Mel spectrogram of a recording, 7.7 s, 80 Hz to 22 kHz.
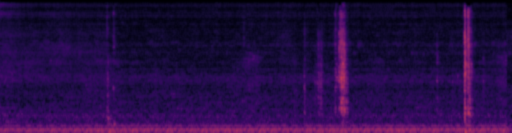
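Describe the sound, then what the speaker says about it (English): A supercharged Ford XR8 Sprint driving, with a steady low engine and road rumble heard from inside the cabin, plus a few brief clicks and rattles. "this is going to be the first time I'm driving a Ford"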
